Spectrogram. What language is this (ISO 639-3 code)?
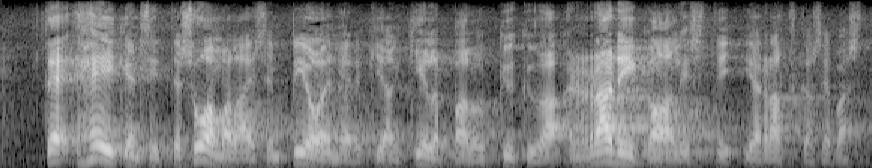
fin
